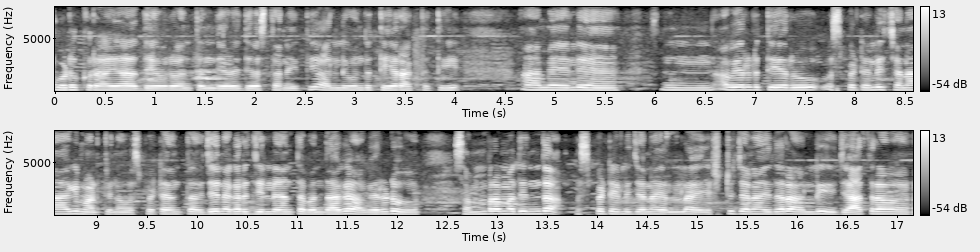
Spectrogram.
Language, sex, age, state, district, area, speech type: Kannada, female, 30-45, Karnataka, Vijayanagara, rural, spontaneous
